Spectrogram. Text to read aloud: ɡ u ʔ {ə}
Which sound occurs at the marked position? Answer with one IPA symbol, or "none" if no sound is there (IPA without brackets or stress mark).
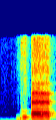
æ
